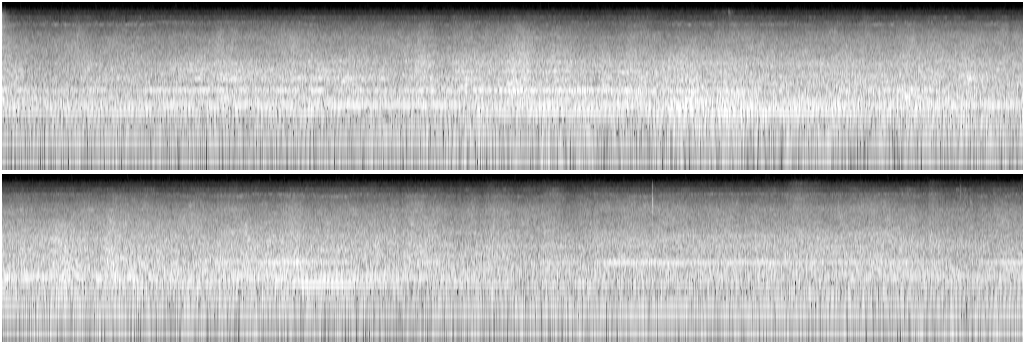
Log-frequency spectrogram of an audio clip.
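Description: A JetBlue airliner takes off at JFK with a sustained jet engine rumble layered with steady low humming tones, swelling slightly midway and otherwise constant, heard without speech.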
